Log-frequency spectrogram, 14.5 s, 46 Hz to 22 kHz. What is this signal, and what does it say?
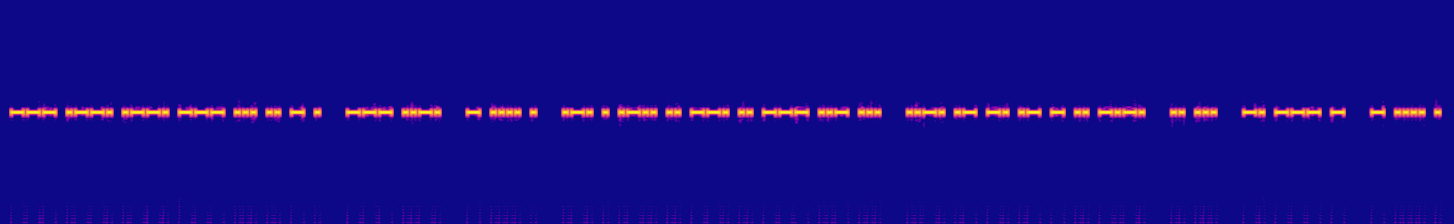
Morse code, heard as a keyed tone, about 30 wpm, 1000 Hz. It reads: OPPOSITE OF THE RELIGIOUS FANATIC IS NOT THE
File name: qotdfiles / 30wpm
